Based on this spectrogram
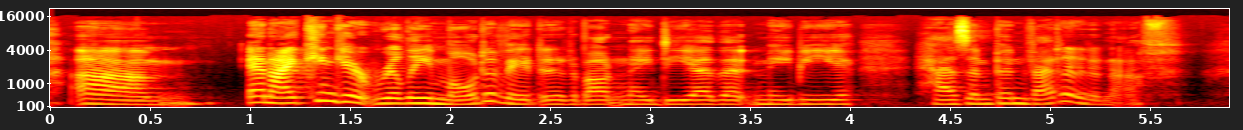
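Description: A woman with an American accent speaks in a bright, sharp tone with ordinary pitch variation on a very clean recording with a silent background. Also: medium pitch for a woman, moderate pace. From Minnesota. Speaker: marketing executive. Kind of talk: interview.

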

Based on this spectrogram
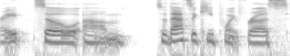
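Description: A woman speaks with an American accent. Her voice has vocal fry. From Florida, Tampa. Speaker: arts and culture show creator. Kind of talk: casual interview.

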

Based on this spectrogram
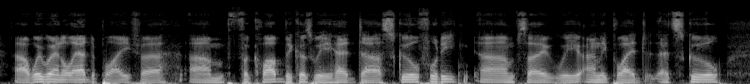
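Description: A man with an Australian accent speaks at a moderate pace in a fairly low pitch, his intonation fairly even. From Brisbane, Australia. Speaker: rugby league history podcaster. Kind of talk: casual interview.

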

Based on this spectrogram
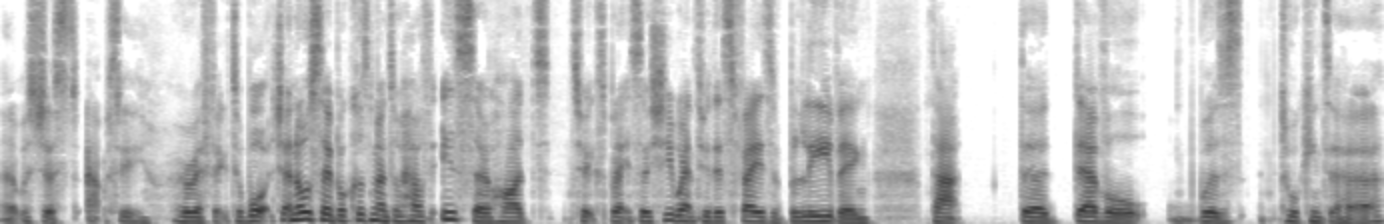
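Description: Over a very clean, silent background, an ordinary speaking voice moves at a moderate pace with ordinary pitch variation. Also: woman, fairly low pitch for a woman. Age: 30s. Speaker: comedian and improviser. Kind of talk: casual chat.

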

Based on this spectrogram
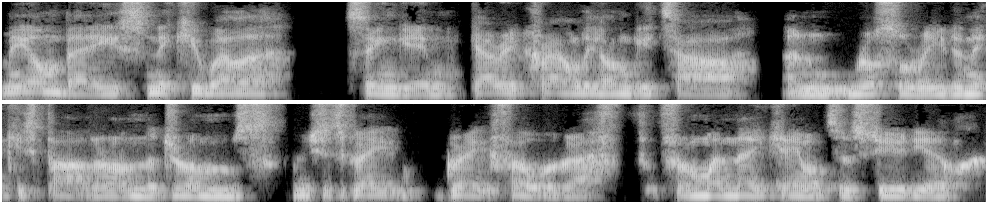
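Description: This man has an unremarkable speaking voice, fairly low in pitch. His intonation is fairly even and his loudness very even. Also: moderate pace. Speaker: super fan and collector. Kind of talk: casual chat.

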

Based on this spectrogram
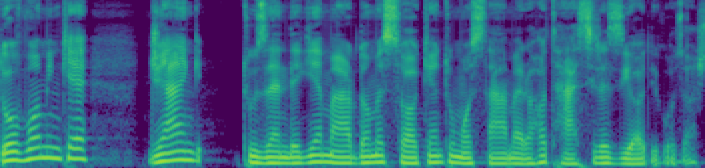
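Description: The recording is very clean with a silent background and a dry, close sound with no echo. A man speaks at a moderate pace in a dark, mellow tone with lively intonation. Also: medium pitch for a man. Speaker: history podcast host and narrator. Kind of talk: scripted narration.

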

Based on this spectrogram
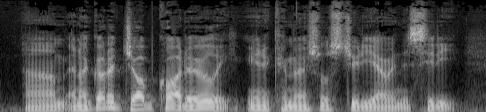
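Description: Very fast speech comes from a man with an Australian accent, pitched fairly low with ordinary variation. The recording is very clean, with a silent background. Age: 30s. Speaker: photographer and director. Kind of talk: casual chat.

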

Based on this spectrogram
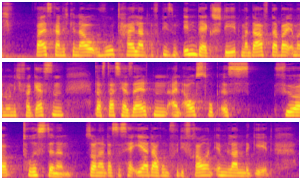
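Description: A woman with an unremarkable speaking voice talks fairly slowly with fairly even intonation. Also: medium pitch for a woman. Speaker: travel blogger and author. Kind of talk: casual interview chat. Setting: video call.

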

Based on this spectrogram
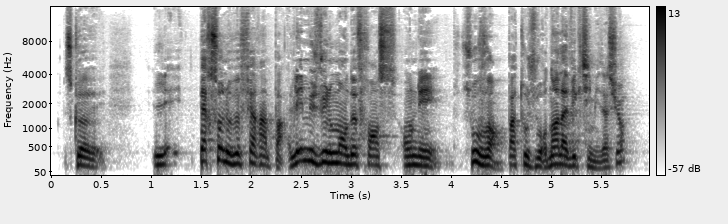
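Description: A man speaks at a moderate pace in a plain, everyday voice, fairly high in pitch. His intonation is lively. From Morocco. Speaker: essayist and consultant. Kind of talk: TV talk show interview. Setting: TV studio.

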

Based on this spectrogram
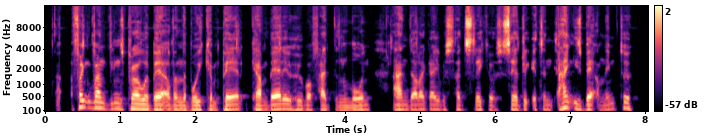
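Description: A man with a Glasgow accent, very fast with hardly any pauses, medium in pitch with a dark, mellow tone and fairly even intonation, in a dry, close sound with no echo. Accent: Scottish (Glasgow). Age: 40s. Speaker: football pundit, former player. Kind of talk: casual football chat. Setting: studio.

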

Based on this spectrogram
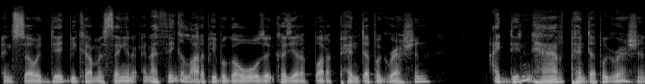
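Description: Very deep, low male voice at a very fast pace with ordinary pitch variation, dry and close with no echo, on a very clean recording with a silent background. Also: very even loudness. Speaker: former athlete, podcast guest. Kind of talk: interview.

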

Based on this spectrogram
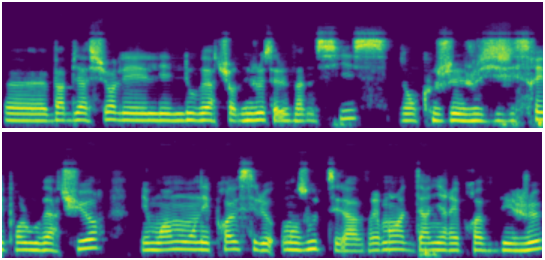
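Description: A woman's medium-pitched voice, monotone and flat in intonation, with very even loudness. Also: moderate pace. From Mauritius. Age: 20s. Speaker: marathon runner. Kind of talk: interview. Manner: hesitant, many fillers.

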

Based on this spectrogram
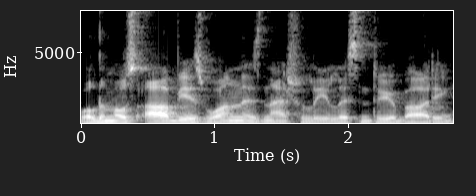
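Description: A man with a Norwegian accent, fairly low in pitch, with monotone, flat intonation. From Norway. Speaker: former pro squash player, physiotherapist. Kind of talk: interview, casual conversation. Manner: hesitant, filler words.

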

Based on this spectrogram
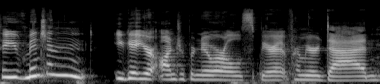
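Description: A woman with a plain, everyday voice talks at a moderate pace with ordinary pitch variation, recorded very cleanly against a silent background. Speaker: social designer. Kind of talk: casual chat.

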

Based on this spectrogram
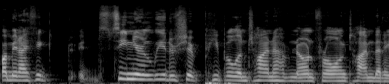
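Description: On a very clean recording with a silent background, a woman speaks with a New York accent. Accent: American, New York. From US, New York. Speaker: doctoral researcher, former journalist. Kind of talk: casual chat.

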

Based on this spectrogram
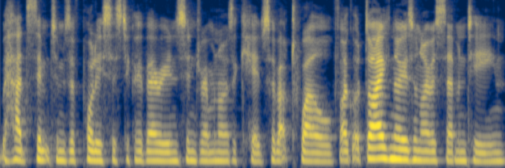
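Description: A woman's fairly low voice at a very fast pace, with a southern English accent. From Kent, south-east England. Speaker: podcaster. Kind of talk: interview conversation.

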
